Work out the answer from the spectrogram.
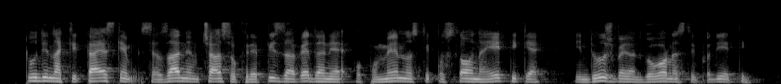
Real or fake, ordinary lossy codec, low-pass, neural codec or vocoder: fake; none; 7.2 kHz; codec, 16 kHz, 2 kbps, X-Codec, HuBERT features, trained on general audio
